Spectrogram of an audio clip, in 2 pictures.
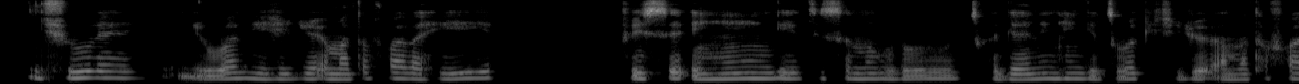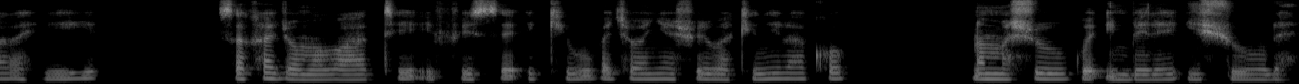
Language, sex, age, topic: Rundi, female, 36-49, education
